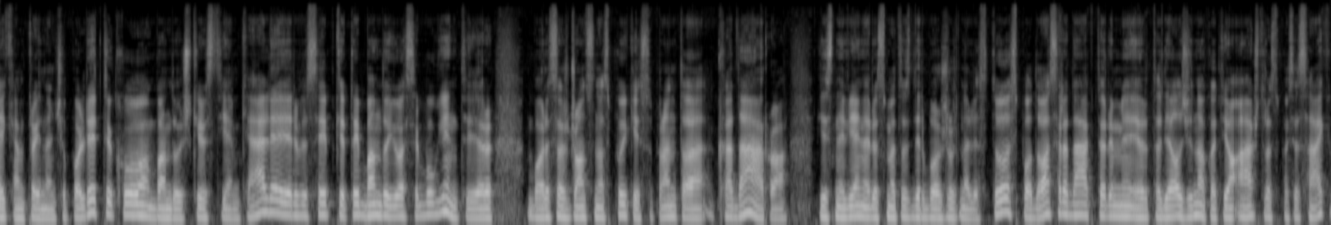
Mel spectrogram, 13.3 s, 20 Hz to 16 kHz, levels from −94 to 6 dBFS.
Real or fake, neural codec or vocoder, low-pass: fake; codec, 44.1 kHz, 7.8 kbps, Pupu-Codec; 14.4 kHz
